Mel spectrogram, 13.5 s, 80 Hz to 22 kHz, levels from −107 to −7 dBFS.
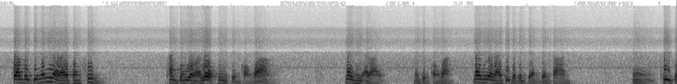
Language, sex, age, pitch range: Thai, male, 60-79, 105-135 Hz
